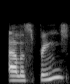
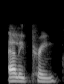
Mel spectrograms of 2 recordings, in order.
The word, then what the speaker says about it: Alice Springs: Mabantwa, Alice Springs. Alice Springs, or as we say in my language, Ali Pring.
